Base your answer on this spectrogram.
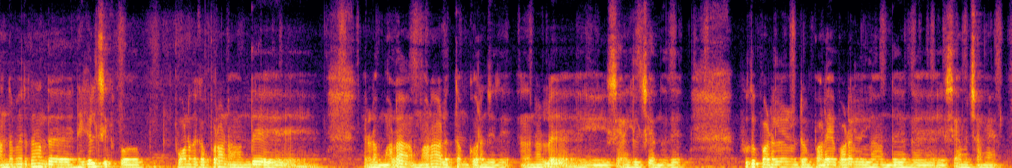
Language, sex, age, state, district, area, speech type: Tamil, male, 30-45, Tamil Nadu, Tiruppur, urban, spontaneous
